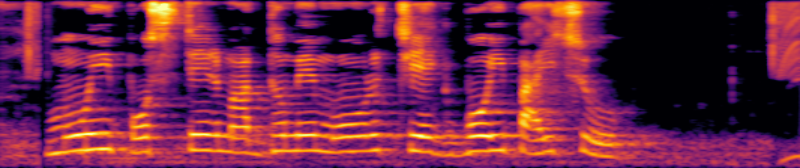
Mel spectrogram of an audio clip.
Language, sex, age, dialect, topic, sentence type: Bengali, female, 60-100, Rajbangshi, banking, statement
